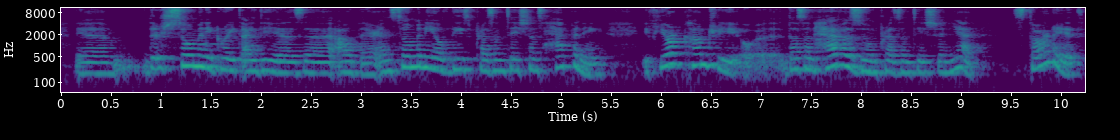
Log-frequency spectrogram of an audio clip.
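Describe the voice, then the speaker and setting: A woman at medium pitch with a Hungarian accent, lively intonation and a moderate pace, amid audible room echo and noticeable background noise. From Hungary. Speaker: network marketer. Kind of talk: podcast talk, training advice. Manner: halting, many fillers.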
